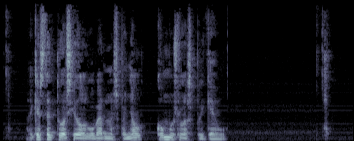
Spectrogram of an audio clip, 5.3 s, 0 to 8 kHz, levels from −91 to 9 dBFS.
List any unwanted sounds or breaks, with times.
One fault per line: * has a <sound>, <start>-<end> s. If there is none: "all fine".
all fine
